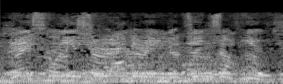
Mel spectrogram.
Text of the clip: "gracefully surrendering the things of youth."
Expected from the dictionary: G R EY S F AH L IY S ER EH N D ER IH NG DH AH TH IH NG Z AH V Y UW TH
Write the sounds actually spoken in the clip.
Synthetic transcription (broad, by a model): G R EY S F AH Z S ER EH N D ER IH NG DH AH T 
